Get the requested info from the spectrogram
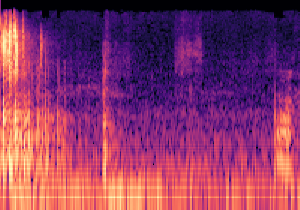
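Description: A handful of about eleven small six-sided dice thrown onto a tabletop gaming mat, clattering and tumbling for about half a second, with one more click a little later as a die settles.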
